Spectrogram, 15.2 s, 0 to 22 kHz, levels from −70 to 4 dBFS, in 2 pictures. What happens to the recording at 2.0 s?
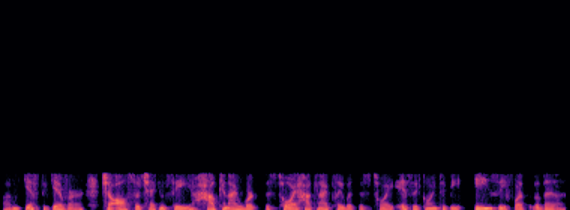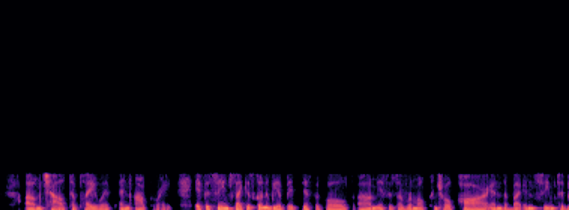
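At 2.0 s the speech is in the middle of a Bluetooth CVSD headset codec fault that runs through the whole clip. Each sample is a single up-or-down bit, fitting a 64 kbps link. The step size adapts. Nothing above 3.8 kHz survives. Loud highs outrun the step and distort, s sounds turn scratchy, and a granular hiss sits underneath.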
